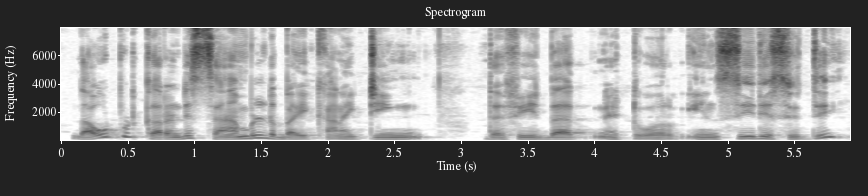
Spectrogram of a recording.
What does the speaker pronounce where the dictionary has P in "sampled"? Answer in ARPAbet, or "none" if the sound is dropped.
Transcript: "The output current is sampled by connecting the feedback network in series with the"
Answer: B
